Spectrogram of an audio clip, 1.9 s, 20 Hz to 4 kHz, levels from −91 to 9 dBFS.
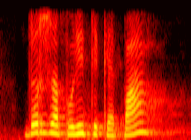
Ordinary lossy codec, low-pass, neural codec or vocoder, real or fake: none; 3.6 kHz; codec, 16 kHz, 2 kbps, FreqCodec, larger model; fake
